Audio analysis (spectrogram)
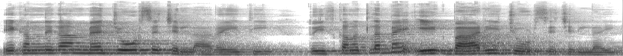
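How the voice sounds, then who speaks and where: A woman's voice: medium pitch, lively intonation, normal speed, darkish tone. A woman teacher giving a recorded grammar lesson, patiently explaining each example twice. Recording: echoey room with long reverb.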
